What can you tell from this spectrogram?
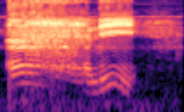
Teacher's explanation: suara ha dialirkan secara penuh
